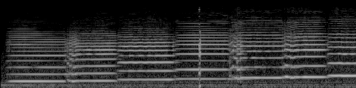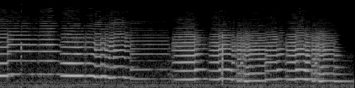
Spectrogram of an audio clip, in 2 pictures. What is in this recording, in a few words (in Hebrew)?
חיג'אז, מאקם ומוזיקה ערבית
